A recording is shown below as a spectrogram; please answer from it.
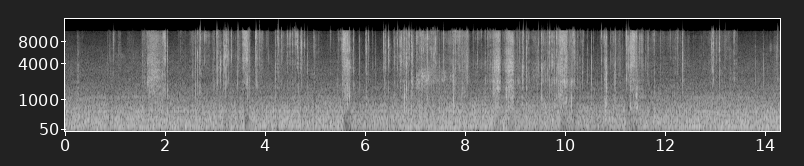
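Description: Foil wrapper of a trading-card pack crinkling and crackling as it is torn open and pulled apart by hand, in irregular bursts of crisp crackles.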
